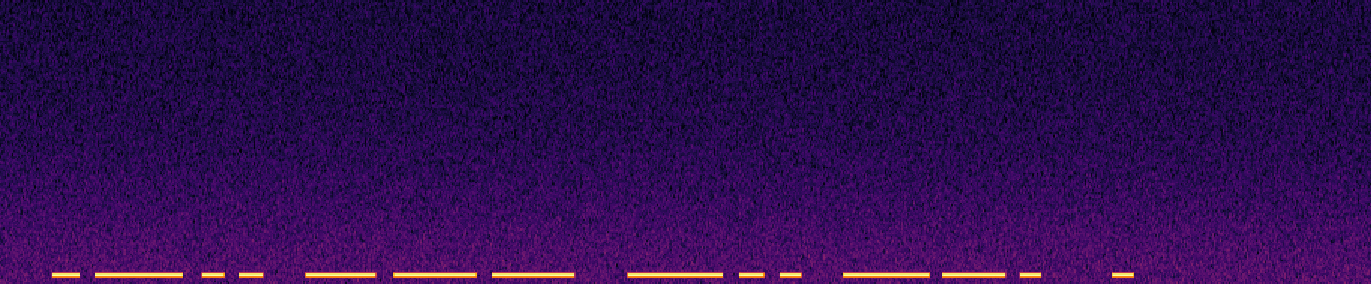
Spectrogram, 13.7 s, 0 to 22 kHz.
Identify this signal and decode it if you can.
Morse code, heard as a keyed tone, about 6 wpm, 730 Hz. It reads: LODGE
